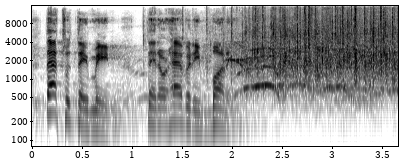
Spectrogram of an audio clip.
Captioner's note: cheering, applause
